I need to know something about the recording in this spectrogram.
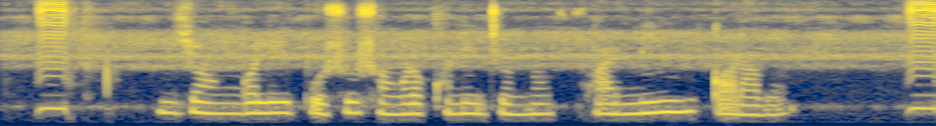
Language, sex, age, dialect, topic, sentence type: Bengali, female, 25-30, Northern/Varendri, agriculture, statement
